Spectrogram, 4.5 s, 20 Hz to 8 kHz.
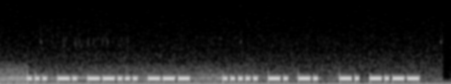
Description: Morse code, heard as a keyed tone, about 30 wpm, 550 Hz, with radio noise. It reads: SN7O 5NN NY
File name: rec contest / arrl cw 2018 / test 32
